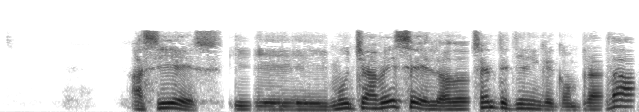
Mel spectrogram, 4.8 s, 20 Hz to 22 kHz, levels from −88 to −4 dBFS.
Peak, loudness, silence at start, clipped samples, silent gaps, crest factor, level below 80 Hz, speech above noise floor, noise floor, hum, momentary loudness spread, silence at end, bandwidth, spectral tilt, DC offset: -2 dBFS; -18 LUFS; 1 s; under 0.1%; none; 16 dB; -50 dBFS; 54 dB; -71 dBFS; none; 8 LU; 0.05 s; 7.4 kHz; -6 dB/octave; under 0.1%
